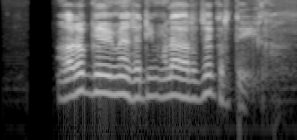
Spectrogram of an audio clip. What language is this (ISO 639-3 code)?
mar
